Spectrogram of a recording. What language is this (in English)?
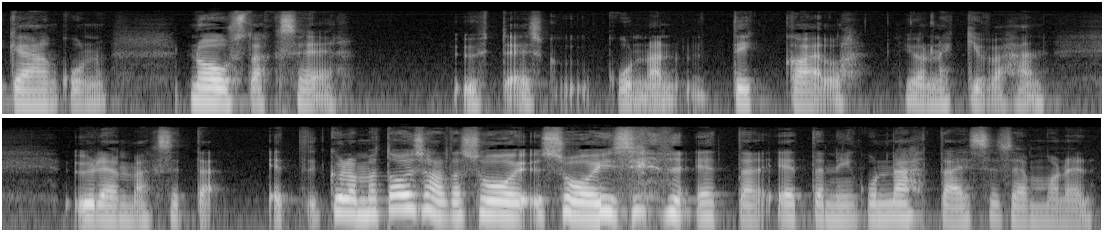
Finnish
